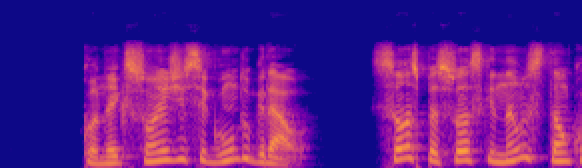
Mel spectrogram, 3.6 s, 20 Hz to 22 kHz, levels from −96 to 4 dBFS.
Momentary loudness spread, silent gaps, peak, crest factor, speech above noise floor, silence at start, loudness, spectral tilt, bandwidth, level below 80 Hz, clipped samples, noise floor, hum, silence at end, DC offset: 10 LU; none; -10 dBFS; 18 dB; over 64 dB; 0.55 s; -25 LUFS; -3 dB/octave; 8 kHz; -68 dBFS; under 0.1%; under -90 dBFS; none; 0 s; under 0.1%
